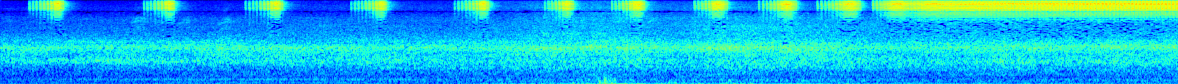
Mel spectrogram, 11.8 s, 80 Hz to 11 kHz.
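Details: Floury baker cicada in eastern Australia at the end of summer 2022/2023, high buzzing pulses quickening from about one per second to faster, then merging into a continuous shrill drone, with street traffic rumbling underneath.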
